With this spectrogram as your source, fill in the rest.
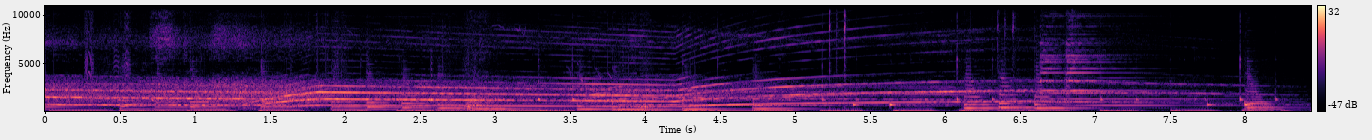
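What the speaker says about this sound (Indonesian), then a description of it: "ternyata ada mobil pemadam kebakaran" A fire truck siren in the video game Jurassic World Evolution wails loudly and continuously with rising, sweeping tones, layered over a bouncy synthesized game tune.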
